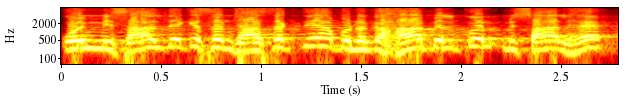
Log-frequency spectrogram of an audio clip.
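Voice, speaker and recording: A man with a high, ringing voice preaches with oratorical force. He builds to shouts and then sinks into a hushed, mournful delivery. His words carry a long echo through a reverberant hall. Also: rapid-fire. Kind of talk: impassioned sermon.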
